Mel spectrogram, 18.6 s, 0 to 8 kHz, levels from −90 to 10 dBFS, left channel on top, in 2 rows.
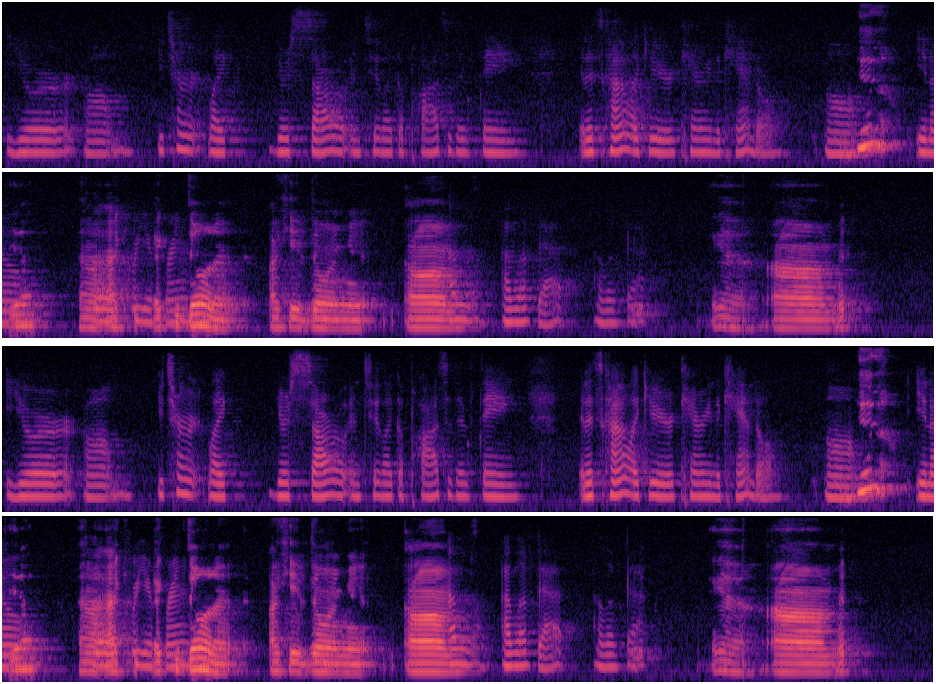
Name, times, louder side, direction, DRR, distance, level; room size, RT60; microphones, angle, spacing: voice 1, 0.1-1.3 1.7-2.2 2.7-5.5 5.8-7.8 8.2-8.8 9.2-9.7 10.2-11.3 12.4-12.7 13.8-14.9 15.2-15.8, right 3 dB, 60° right, 11 dB, 0.8 m, -35 dB
voice 2, 8.4-8.9 9.4-9.6 10.1-10.5 10.8-11.6 12.0-13.0 13.3-13.9 15.6-15.7 16.4-17.8, right 3 dB, 40° right, 11 dB, 1.2 m, -27 dB
25.5 x 16.5 x 7.1 m, 0.67 s
head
